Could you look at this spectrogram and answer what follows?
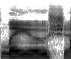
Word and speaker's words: Laotian: it's Laotian. Oh. Yes. Yeah, like Haitian or whatever.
